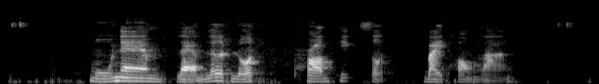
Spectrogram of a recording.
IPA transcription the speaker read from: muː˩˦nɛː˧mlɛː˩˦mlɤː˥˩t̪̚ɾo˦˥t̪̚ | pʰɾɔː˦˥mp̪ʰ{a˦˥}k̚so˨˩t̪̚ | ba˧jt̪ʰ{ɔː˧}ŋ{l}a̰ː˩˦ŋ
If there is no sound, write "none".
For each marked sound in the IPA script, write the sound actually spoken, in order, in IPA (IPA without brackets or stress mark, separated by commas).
i˦˥, ɔː˧, l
